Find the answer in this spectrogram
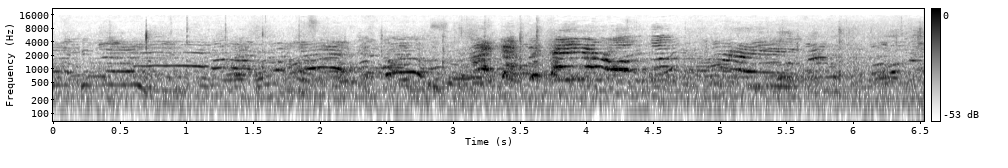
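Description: Indistinct voices talking and calling out over a low outdoor background, loudest a few seconds in, with no clear words.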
